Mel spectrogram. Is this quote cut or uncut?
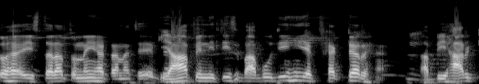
cut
